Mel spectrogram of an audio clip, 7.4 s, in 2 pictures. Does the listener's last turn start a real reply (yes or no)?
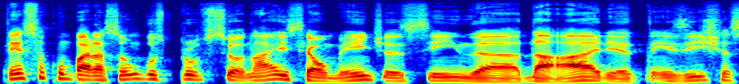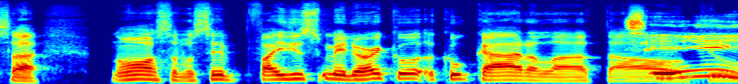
yes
